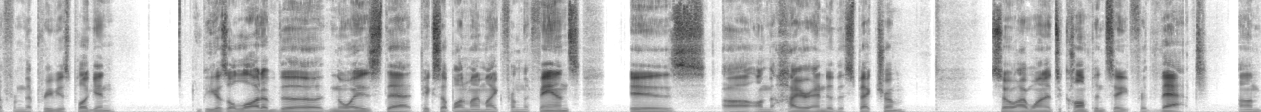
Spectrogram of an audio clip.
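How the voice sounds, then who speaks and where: A man's voice: fairly low pitch, bright, forceful tone, clear, resonant tone. A man streamer casually explaining audio settings in a loose, chatty way with plenty of fillers, on a desktop streaming mic at his home setup. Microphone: desktop streaming microphone with noise gate.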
